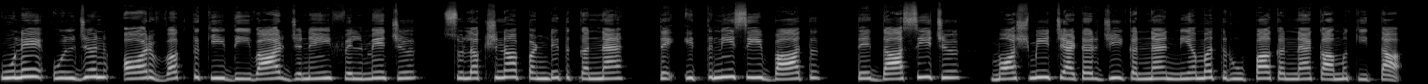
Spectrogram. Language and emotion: Dogri, neutral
